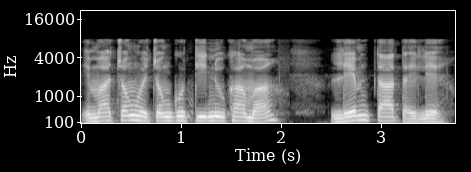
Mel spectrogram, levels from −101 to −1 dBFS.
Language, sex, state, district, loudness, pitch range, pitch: Wancho, male, Arunachal Pradesh, Longding, -14 LUFS, 120-150 Hz, 140 Hz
